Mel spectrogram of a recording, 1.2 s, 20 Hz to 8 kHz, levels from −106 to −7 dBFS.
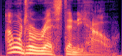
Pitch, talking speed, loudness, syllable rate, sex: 140 Hz, 245 wpm, -15 LUFS, 6.4 syllables/s, male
